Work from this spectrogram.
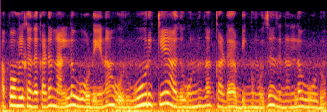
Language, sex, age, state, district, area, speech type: Tamil, female, 18-30, Tamil Nadu, Chennai, urban, spontaneous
